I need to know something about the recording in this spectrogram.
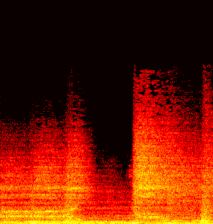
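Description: Live rock band playing with distorted electric guitars, bass and drum kit. The top end thins out briefly just after a second in, then the full band comes back in with a loud hit.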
